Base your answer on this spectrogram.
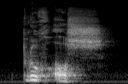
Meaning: an ox used to pull a plow
- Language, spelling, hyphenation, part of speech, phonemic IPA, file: Dutch, ploegos, ploeg‧os, noun, /ˈplux.ɔs/, Nl-ploegos.ogg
